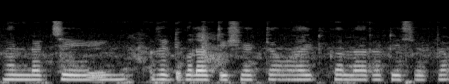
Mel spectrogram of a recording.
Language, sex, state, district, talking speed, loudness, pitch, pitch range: Telugu, female, Andhra Pradesh, Annamaya, 135 wpm, -19 LUFS, 220 Hz, 215-225 Hz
